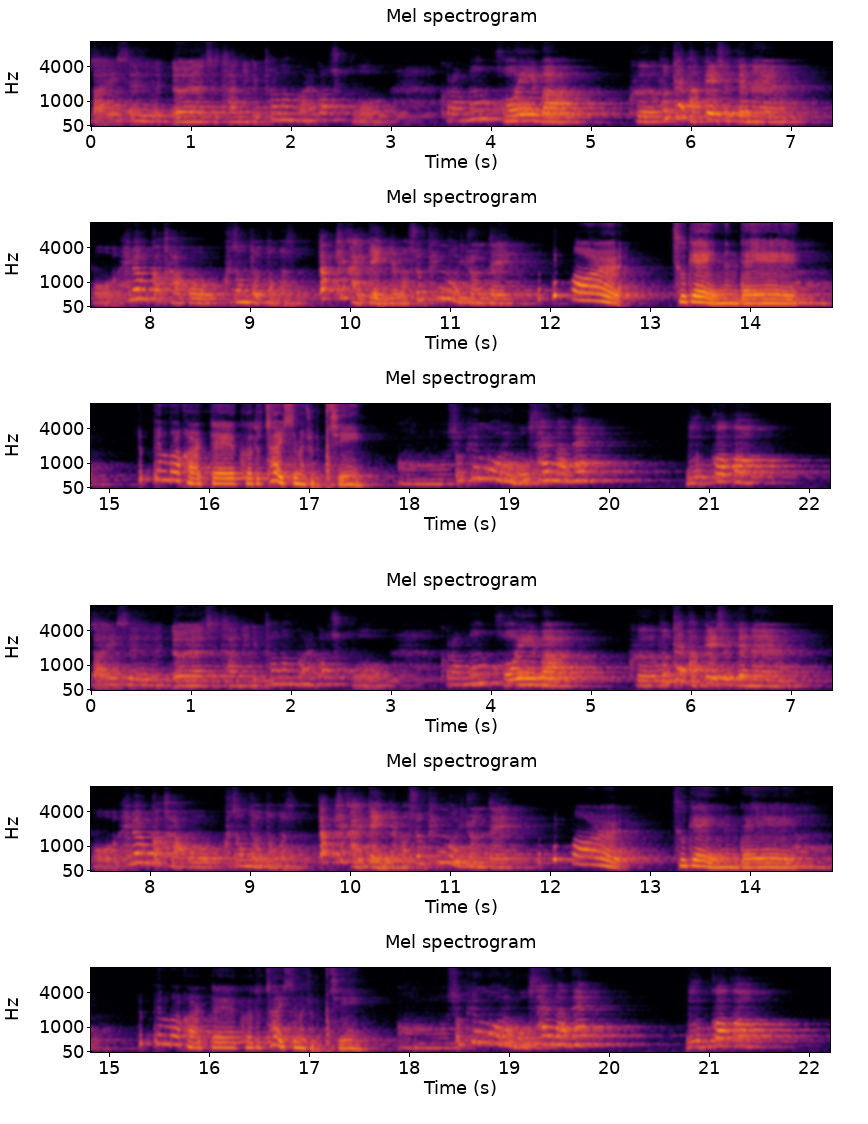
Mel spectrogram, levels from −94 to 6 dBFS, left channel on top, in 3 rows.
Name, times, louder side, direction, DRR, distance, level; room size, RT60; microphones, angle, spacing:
voice 1, 0.0-2.9 3.5-4.8 5.4-7.0 7.4-9.4 9.7-11.6 14.4-14.8 17.9-19.9 20.8-21.4, equal, 20° right, 0 dB, 7.6 m, -26 dB
voice 2, 12.2-12.8 13.2-14.5 15.4-17.5, left 4 dB, 70° left, 10 dB, 0.7 m, -20 dB
27.0 x 14.0 x 9.6 m, 1.4 s
head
